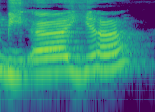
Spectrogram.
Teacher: बिआया खड़ी हरकत है, तो हम इसे 2 या 3 हरकत के बराबर खींच के पढ़ेंगे।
